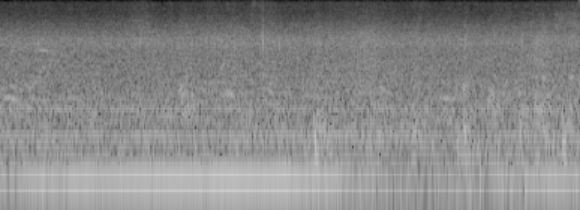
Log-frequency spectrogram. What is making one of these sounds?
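An oncoming train passes close by.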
